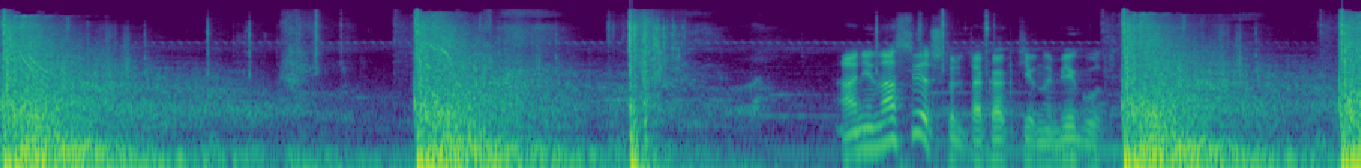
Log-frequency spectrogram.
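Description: Loud shotgun blasts boom and echo, a few seconds apart.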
